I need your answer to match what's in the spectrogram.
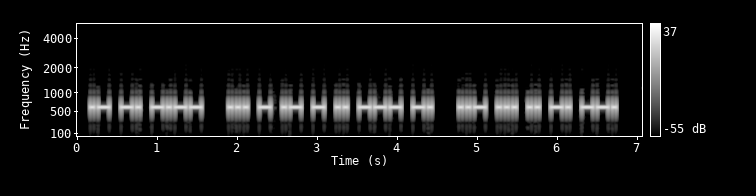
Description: Morse code, heard as a keyed tone, about 25 wpm, 600 Hz. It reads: ANY STATION USING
